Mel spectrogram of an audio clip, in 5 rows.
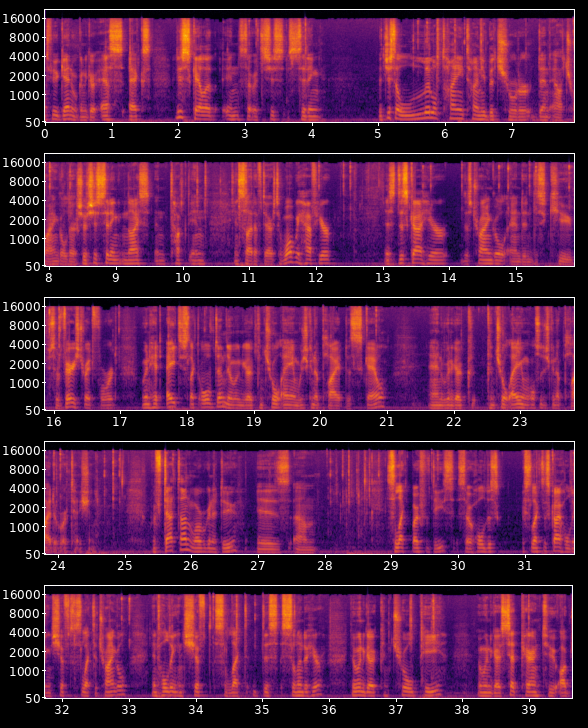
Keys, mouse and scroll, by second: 0.0-3.2 middle drag, 0.9 s, 3.3 scroll, 3.6 s, 6.0 scroll, 6.3-7.2 shift+middle drag, 6.6 scroll, 7.3 scroll down 2, 7.5-12.5 middle drag, 7.5 z, 8.2 scroll, 8.7 scroll, 10.8 Tab, 11.3 z, 12.5 click, 13.3 g, 13.7 right click, 14.2 click, 14.5 g, 14.9 right click, 15.2 click, 15.5 g, 15.9 right click, 16.1-20.8 middle drag, 17.8 a, 19.2 ctrl+a, 24.5 alt+a, 24.5-25.7 middle drag, 24.9-25.7 scroll up 2, 25.7 click, 26.4-27.2 scroll up 2, 27.2-27.9 scroll down 2, 27.9 scroll down 1, 28.1-29.6 middle drag, 28.4 alt+a, 28.6-29.6 scroll up 4, 29.6 click, 31.8 shift+click, 32.6 g, 33.1 right click, 34.3 shift+click, 34.7 scroll down 1, 34.9-39.6 middle drag, 35.5-37.4 scroll up 2, 37.4 ctrl+p.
